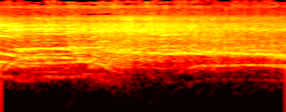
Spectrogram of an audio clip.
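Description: Young children's high-pitched voices shouting and calling out over one another during play.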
